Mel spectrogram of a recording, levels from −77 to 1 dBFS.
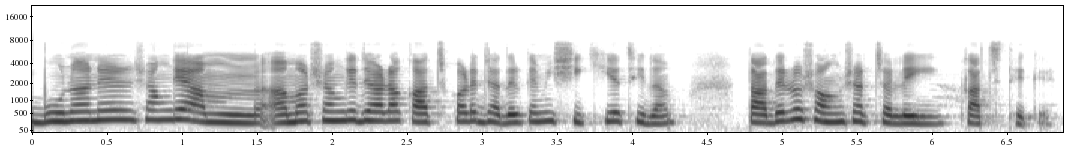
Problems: constant background noise, background conversations at intervals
